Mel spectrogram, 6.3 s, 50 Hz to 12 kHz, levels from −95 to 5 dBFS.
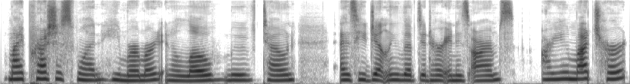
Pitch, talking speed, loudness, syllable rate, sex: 220 Hz, 210 wpm, -19 LUFS, 5.4 syllables/s, female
